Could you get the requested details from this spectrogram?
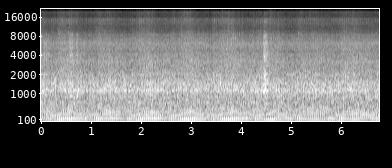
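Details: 20-inch Murray push mower #20201D single-cylinder engine after straightening a wobbling crankshaft and cleaning: holds steady throttle with an even, chugging beat, no stumbles or stray knocks; normal running.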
